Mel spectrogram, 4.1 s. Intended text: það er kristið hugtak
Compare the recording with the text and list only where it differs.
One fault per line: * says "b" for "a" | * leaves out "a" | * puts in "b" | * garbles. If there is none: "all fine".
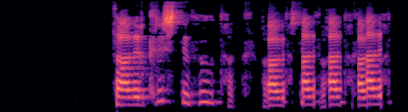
* garbles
